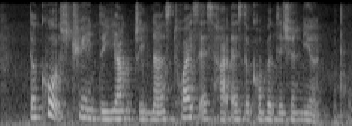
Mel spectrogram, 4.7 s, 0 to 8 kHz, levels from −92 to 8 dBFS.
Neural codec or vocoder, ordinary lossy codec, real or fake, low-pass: codec, 16 kHz, 8 kbps, FunCodec, trained on LibriTTS, 25 frames a second; none; fake; 7.2 kHz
